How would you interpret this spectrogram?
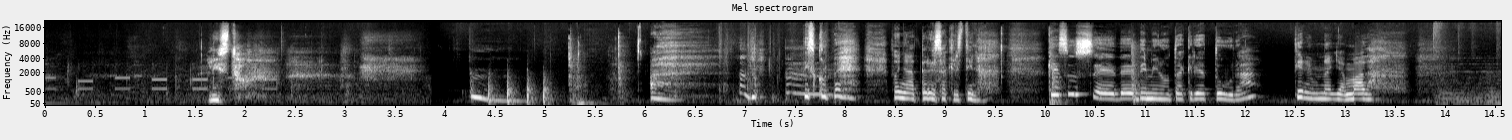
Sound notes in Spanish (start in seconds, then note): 0.0 Sonido al marcar; 4.4 Toques en la puerta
